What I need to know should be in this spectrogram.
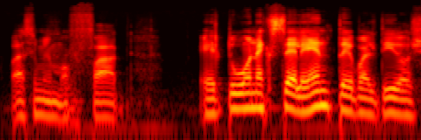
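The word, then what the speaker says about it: Pfaadt: El lanzador de los Diamondbacks, Brandon Fat, Sí, sé que debe estar pensando fat como de gordo, pero casi es que tuve que buscar que se pronuncia, pero se escribe P-H-A-A-D-T la P silenciada y la D silenciada en inglés.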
